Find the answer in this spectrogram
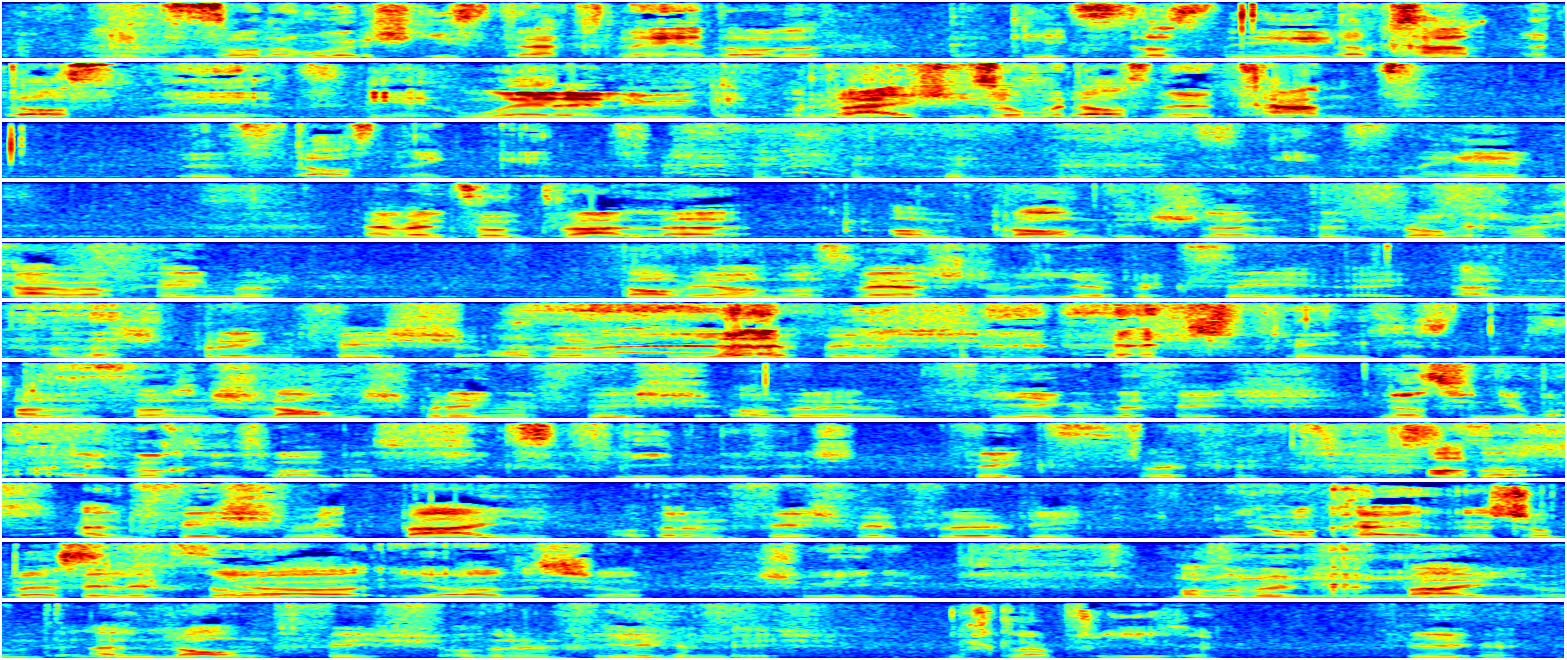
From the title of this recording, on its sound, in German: Live aus der Anflugschneise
